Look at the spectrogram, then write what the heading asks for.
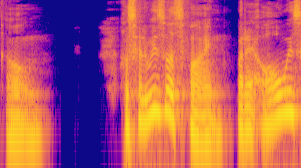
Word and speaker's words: José Luis: first name that is pronounced as a single word emphasizing the accent on the second name names like jose luis or maria elena are pronounced jose luis and marielena in the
